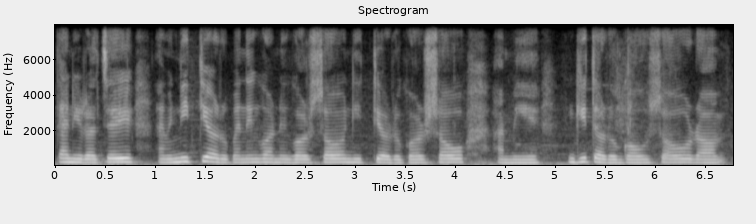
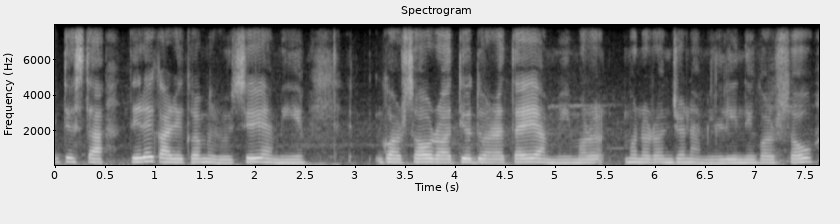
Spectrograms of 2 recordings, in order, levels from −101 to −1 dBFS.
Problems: continuous background conversations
